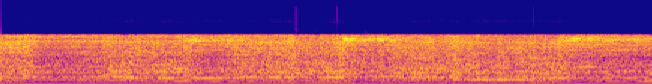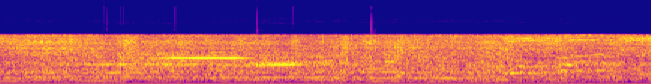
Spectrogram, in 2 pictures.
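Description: Live rock band playing loud, with electric guitar and drums.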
